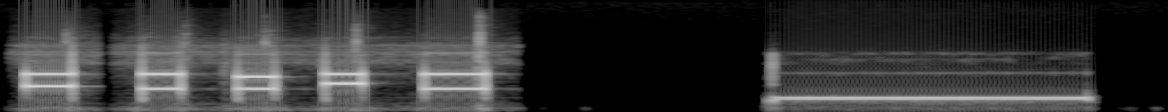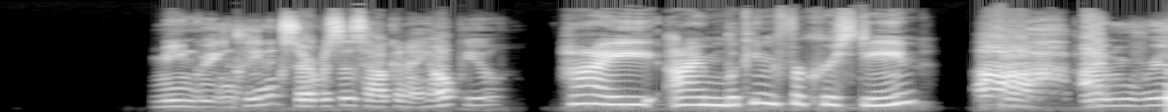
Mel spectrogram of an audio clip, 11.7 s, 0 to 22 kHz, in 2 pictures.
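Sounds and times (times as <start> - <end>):
long steady electronic phone ring tone: 3.9 - 5.5
speech: 6.6 - 11.6.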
